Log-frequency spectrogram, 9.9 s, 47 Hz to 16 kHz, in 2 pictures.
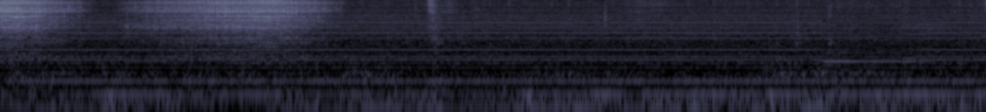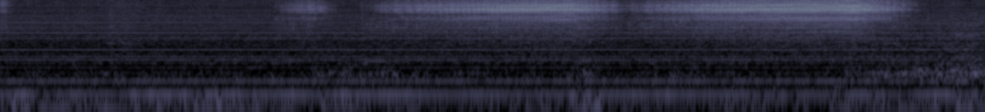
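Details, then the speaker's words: N scale Kato F3 locomotive, rescued secondhand, running after the universal coupling was moved closer to the motor and the flywheels were adjusted: steady, even motor hum with a light gear whir and no knocks or binding. "That sounds pretty good to me."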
